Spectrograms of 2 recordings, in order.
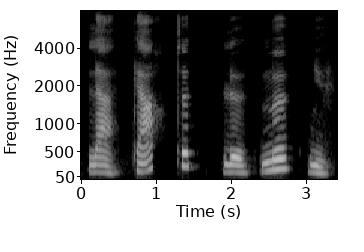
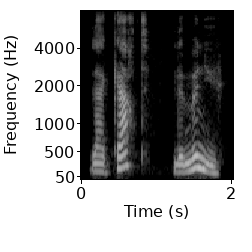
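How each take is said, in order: First: "La carte, le menu" in slow separate syllables; slow model pronunciation. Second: Said in the usual way. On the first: Shown as a demonstration. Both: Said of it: "Prononçons".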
